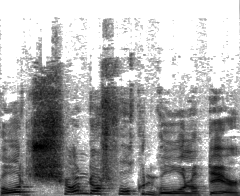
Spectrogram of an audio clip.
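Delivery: put-on Irish accent. Narrating a murder case, quoting a woman in the house; Irish accent. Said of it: "I'm doing my Irish accent".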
